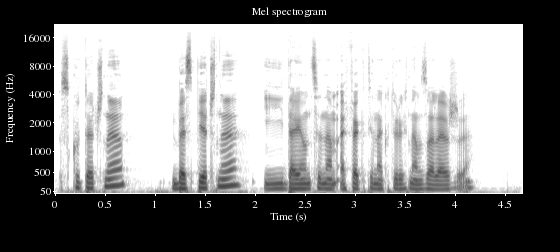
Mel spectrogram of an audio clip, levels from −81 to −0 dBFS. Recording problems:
none

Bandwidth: 18.5 kHz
